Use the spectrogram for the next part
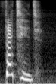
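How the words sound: It is said with a British pronunciation. "U K it says fetid"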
